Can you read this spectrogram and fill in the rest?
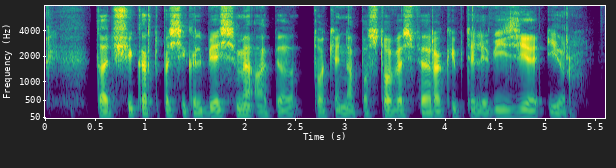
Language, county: Lithuanian, Vilnius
